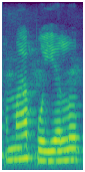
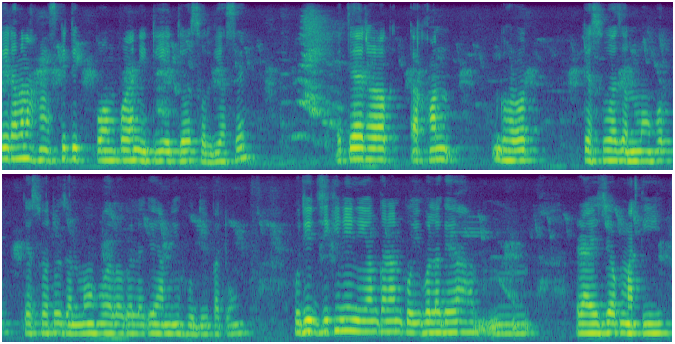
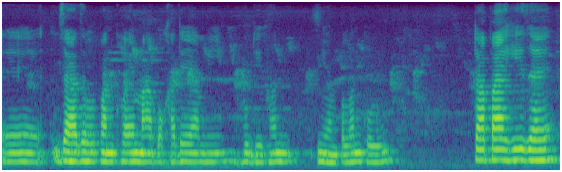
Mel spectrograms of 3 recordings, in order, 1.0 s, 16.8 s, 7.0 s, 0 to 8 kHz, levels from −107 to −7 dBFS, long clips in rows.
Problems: constant background noise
